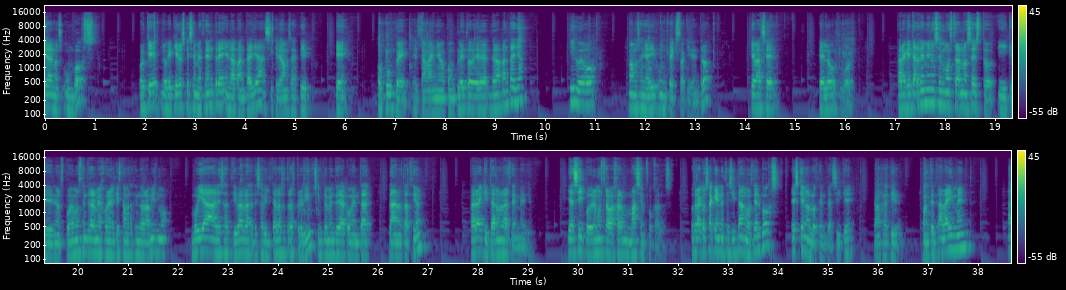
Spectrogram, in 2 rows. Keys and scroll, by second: 8.6 Return, 10.9 ctrl+alt+l, 10.9 ctrl+alt+o, 36.8 Return.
